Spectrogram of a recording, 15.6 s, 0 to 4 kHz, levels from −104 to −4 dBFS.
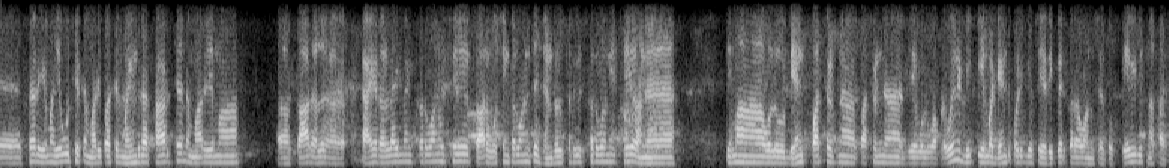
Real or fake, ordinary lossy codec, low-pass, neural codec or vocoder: real; Opus, 16 kbps; 3.6 kHz; none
